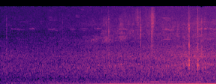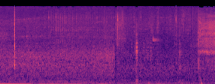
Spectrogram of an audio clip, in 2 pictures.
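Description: Low engine rumble of a passing motor vehicle, swelling to its loudest about four seconds in and then fading, with a few light clicks from handling the scale or knife.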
